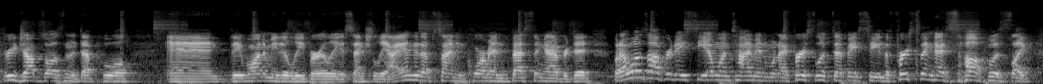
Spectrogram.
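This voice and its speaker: Bright, forceful young American man. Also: on the high side. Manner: informal, jokey asides. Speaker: video creator, Navy corpsman. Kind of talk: casual informational vlog, partly reading aloud.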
